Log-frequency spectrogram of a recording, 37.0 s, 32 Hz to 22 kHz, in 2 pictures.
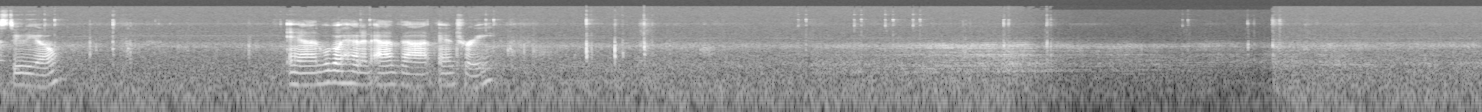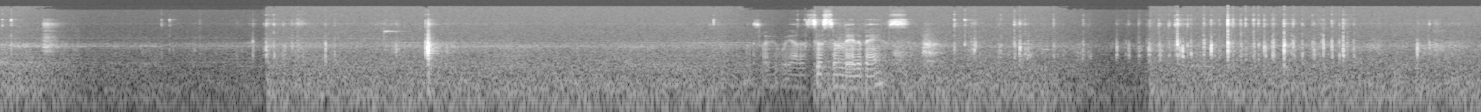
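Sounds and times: computer keyboard keystrokes: 10.0s - 11.6s, 21.7s - 22.8s, 30.4s - 35.5s
mouse clicks: 10.0s - 11.6s.

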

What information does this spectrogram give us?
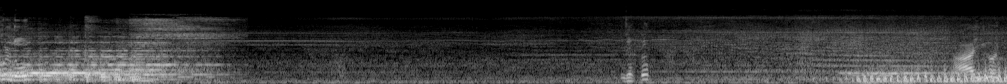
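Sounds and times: music: 0.0s - 2.5s
model helicopter rotor hum: 0.0s - 10.0s.

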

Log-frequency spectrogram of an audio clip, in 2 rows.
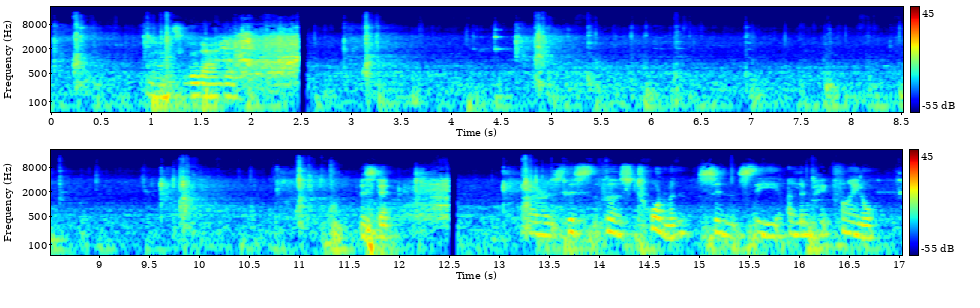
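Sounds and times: rackets smacking shuttlecock: 0.0s - 1.4s, 2.8s - 3.6s, 4.2s - 7.2s, 9.4s - 11.5s.

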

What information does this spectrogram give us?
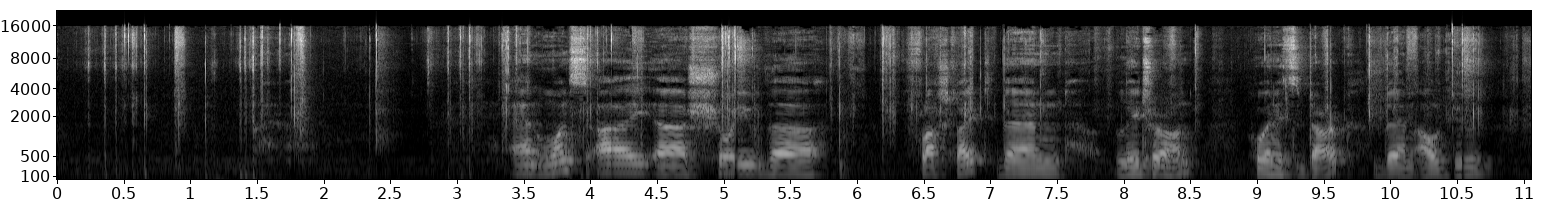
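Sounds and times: scissors snipping plastic: 0.2s - 4.4s, 5.0s - 7.5s, 9.5s - 11.0s.

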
